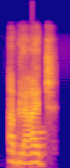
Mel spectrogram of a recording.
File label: "oblige", Indian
